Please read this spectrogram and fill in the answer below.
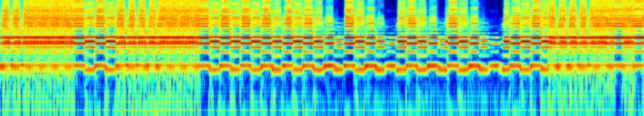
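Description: A pair of Korean 'ngân' electric car horns sounding very loud: a long steady held tone at first and again near the end, and in between rapidly switching back and forth between two pitches.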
